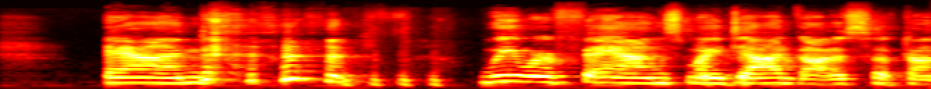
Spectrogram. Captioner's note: laughs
